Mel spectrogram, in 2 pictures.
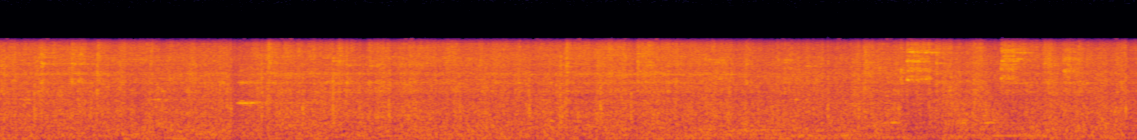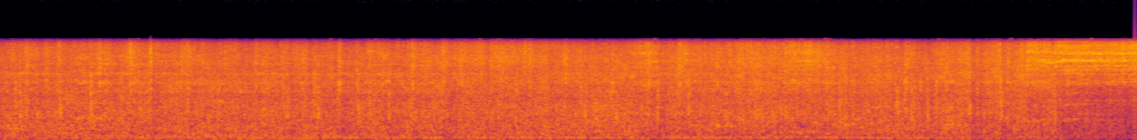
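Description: A CSX freight train's cars rolling past, first gondolas and then tank cars: a steady rumble of wheels on the rails with a clickety-clack over the rail joints.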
